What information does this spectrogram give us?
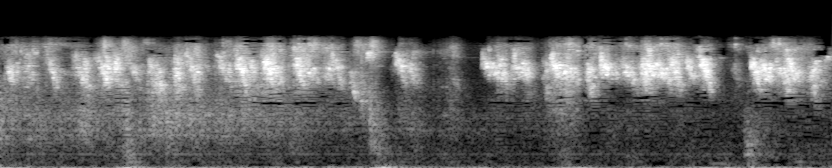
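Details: Sparrow chatter at a bird feeder: a near-continuous stream of bright, high chirps from several birds, briefly dipping before resuming, over a faint low rumble.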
